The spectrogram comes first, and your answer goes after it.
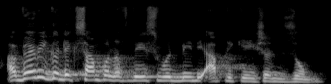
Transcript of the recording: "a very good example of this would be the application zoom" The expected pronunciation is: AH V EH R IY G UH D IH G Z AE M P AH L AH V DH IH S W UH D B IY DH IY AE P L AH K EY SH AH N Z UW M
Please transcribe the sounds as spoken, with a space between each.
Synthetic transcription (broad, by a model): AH V EH R IY G UH D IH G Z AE M P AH L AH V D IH S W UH D B IY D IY AE P L AH K EY SH AH N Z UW M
